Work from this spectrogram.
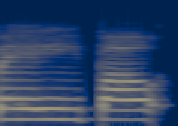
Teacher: So 背 包 is pronounced as first tone 背 包 even though the pinyin is shown as fourth tone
